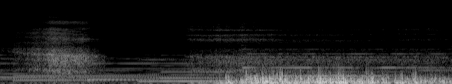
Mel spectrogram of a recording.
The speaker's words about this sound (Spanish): Haz conmigo esto, inhala y exhala. Varias veces, hazlo pausadamente hasta que puedas escuchar el sonido de tu respiración. Vamos a hacer uno.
